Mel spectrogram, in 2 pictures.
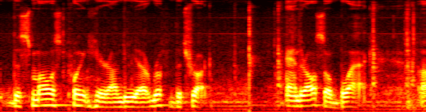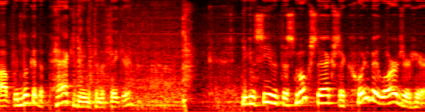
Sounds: speech

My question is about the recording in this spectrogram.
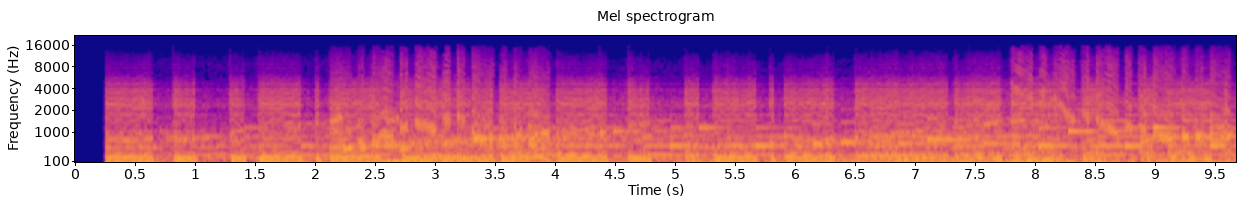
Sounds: music

